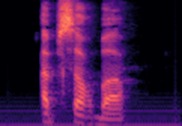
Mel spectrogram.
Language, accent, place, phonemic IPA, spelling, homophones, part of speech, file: French, France, Lyon, /ap.sɔʁ.ba/, absorba, absorbas / absorbat / absorbats, verb, LL-Q150 (fra)-absorba.wav
- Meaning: third-person singular past historic of absorber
